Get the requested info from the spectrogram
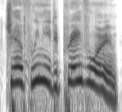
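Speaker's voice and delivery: very high, loud mock-panicked mom; alarmed plea. Mom tells dad to pray for son, alarmed plea. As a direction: imitate a mother urging, voice shooting up.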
